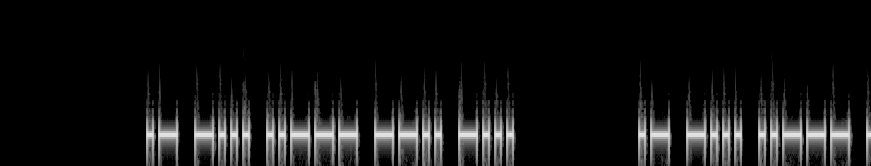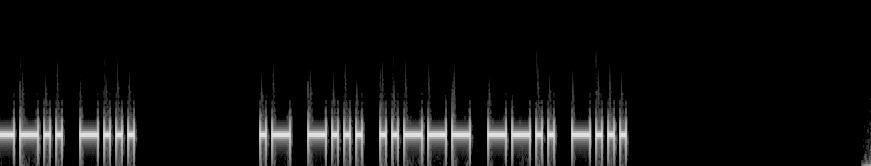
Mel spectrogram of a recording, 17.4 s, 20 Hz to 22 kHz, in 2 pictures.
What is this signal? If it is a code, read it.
Morse code, heard as a keyed tone, about 20 wpm, 700 Hz. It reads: AB2ZB AB2ZB AB2ZB
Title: USA Call Signs - 5 Characters - Repeated 3x - 20wpm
